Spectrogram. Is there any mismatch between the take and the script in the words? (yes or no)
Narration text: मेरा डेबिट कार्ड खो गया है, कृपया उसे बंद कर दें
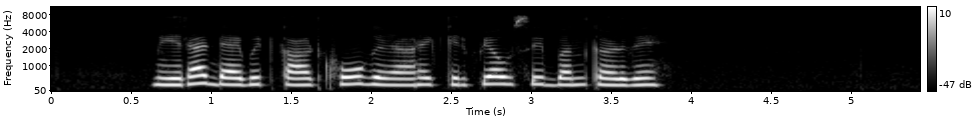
no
